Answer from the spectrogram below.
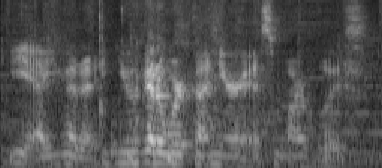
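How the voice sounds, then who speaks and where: A woman co-hosting a cooking video from a home kitchen, chiming in with short, relaxed remarks. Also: on the low side, quick pace, over music. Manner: relaxed, brief chatty remarks. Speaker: cooking channel co-host. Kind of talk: casual chat while cooking.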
